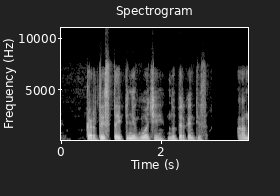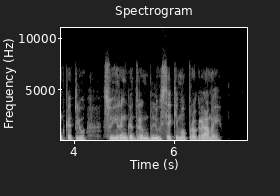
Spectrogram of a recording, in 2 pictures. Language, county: Lithuanian, Kaunas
